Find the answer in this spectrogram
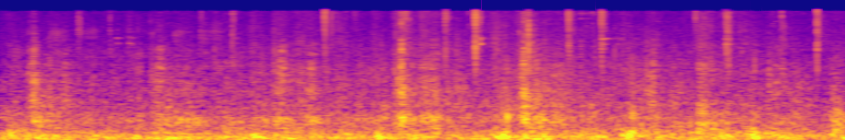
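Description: A horse's hooves striking sand arena footing at a canter: a run of soft hoofbeats, a few a second.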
